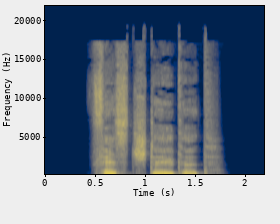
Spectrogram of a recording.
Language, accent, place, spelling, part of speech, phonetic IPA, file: German, Germany, Berlin, feststelltet, verb, [ˈfɛstˌʃtɛltət], De-feststelltet.ogg
- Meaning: inflection of feststellen: 1. second-person plural dependent preterite 2. second-person plural dependent subjunctive II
